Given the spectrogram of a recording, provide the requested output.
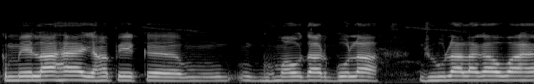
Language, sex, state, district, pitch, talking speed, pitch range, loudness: Maithili, male, Bihar, Supaul, 185 Hz, 145 wpm, 175-195 Hz, -21 LUFS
